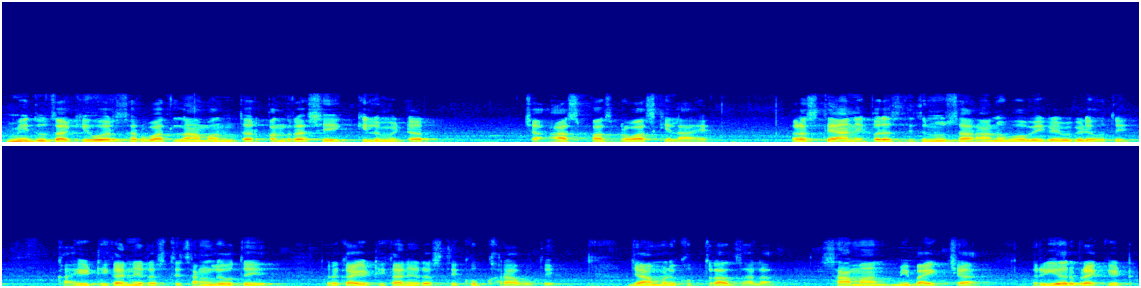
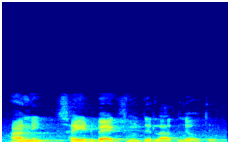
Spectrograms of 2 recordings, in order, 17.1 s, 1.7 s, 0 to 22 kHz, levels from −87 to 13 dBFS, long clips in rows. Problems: none marked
